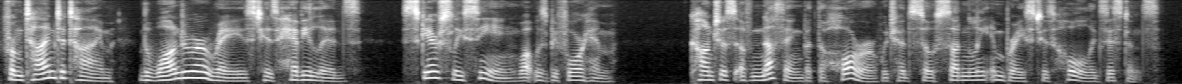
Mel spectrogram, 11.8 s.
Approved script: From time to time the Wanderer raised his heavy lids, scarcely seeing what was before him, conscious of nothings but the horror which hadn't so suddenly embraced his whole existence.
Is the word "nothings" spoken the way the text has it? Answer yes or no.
no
